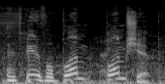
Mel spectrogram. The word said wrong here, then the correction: blendship: Am I saying it right? Blemship. – Blendship. – B- Blend.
